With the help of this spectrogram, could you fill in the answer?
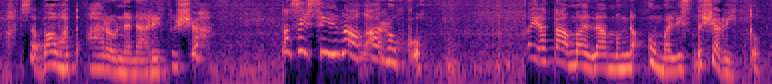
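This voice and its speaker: A woman's voice: on the high side, big pitch swings, normal speed, fairly bright tone, slight background noise. An actress with a Filipino accent playing a resentful, disapproving older mother in a radio drama, emphatic and scolding. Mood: bitter, resentful. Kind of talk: Tagalog radio drama acting.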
